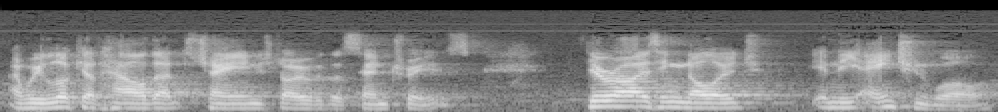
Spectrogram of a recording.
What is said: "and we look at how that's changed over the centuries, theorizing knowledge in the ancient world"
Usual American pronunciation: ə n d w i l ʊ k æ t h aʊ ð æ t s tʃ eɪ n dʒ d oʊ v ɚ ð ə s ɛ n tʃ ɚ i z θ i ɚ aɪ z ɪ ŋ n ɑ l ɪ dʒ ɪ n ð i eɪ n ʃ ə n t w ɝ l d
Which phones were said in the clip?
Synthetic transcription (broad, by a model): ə n w i l ʊ k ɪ t h aʊ ð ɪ t tʃ eɪ n dʒ d oʊ v ɚ ð ə s ɛ n tʃ ɚ i z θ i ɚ aɪ z ɪ ŋ n ɑ l ɪ dʒ ɪ n ð i eɪ n ʃ ə n t w ɝ l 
